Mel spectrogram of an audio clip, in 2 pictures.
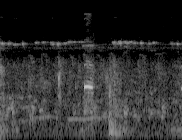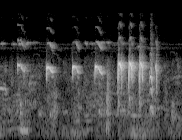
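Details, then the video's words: Puling bird, relaxed, giving scattered soft notes that build into a run of loud, clipped high chirps repeated about every half second near the end, with faint background chatter earlier. "burung puling. Inilah yg dilakukannya saat santay"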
